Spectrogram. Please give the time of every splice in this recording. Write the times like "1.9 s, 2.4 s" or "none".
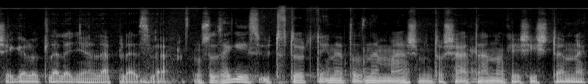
1.9 s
